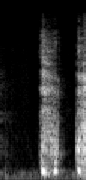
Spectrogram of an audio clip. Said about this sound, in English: Sorry. I was trying not to do it in the mic, and I just coughed all over her.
